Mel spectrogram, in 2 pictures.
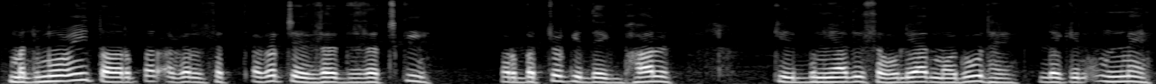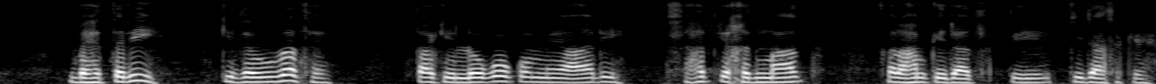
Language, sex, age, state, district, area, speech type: Urdu, male, 18-30, Uttar Pradesh, Saharanpur, urban, spontaneous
